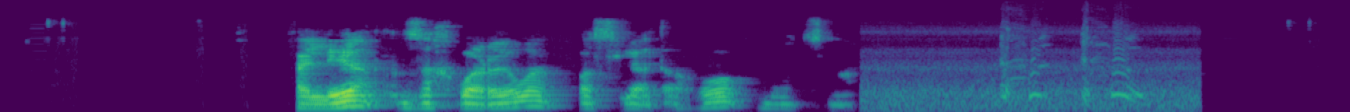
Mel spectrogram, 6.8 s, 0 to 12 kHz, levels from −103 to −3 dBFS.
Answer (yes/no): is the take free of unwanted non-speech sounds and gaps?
no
